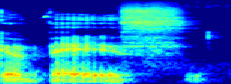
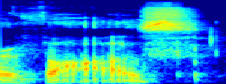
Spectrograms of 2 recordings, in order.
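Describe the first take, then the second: First: "vase" rhyming with "face"; everyday pronunciation. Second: "vase" said as "vahz"; pretentious pronunciation. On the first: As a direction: say "vase" with a long A, as in "base". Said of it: "I say vase". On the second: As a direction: say "vase" with an open AH and a Z ending. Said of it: "depending on how you pronounce it". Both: Shown as a demonstration.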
